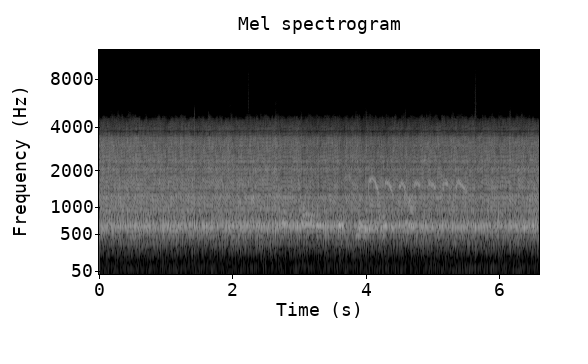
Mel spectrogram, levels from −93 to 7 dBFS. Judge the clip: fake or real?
fake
